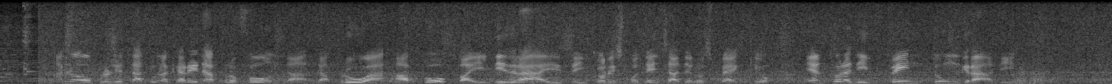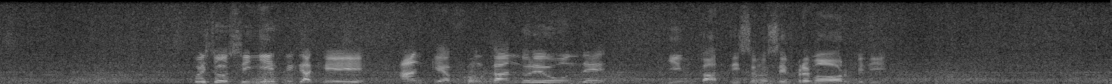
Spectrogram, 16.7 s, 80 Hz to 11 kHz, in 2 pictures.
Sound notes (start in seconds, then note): 1.1 speaking in foreign language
